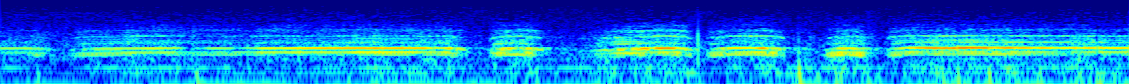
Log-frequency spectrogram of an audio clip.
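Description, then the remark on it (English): A railroad engine's whistle sounds in the distance in long, steady harmonic blasts, broken by a few short pauses and brief hoots before one last sustained call. No voices. “The Lone Ranger heard the engine's whistle in the distance and placed three of the torpedoes at intervals along one rail.”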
